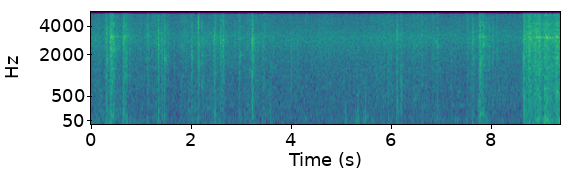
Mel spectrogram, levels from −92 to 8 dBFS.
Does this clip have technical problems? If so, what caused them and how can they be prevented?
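Yes. Aliasing runs throughout. Content above 5.5 kHz folds back as harsh, metallic tones, about 10 dB relative to the signal. This fits downsampling to 11 kHz without filtering. Prevent it by low-pass filtering below the new half-rate before resampling.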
